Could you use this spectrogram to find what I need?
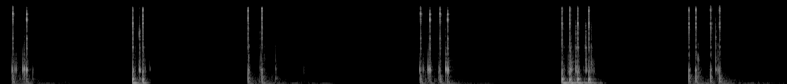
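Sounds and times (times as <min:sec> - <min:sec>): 
mouse clicks: 0:00.1 - 0:00.4, 0:02.5 - 0:02.9, 0:04.2 - 0:04.6, 0:06.9 - 0:07.4.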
